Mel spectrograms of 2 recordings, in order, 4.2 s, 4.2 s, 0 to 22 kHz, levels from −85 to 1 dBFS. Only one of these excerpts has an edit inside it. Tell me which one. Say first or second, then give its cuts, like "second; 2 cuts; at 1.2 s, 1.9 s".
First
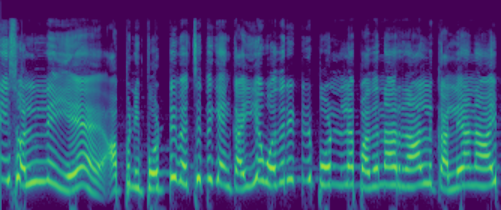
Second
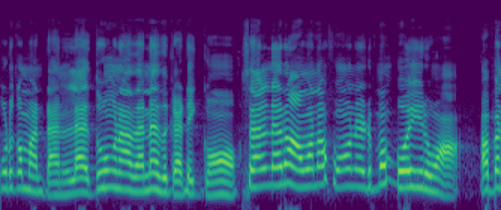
second; 1 cut; at 2.0 s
